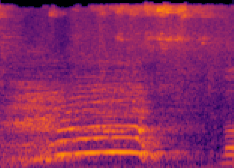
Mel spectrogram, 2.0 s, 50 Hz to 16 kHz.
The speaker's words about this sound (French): Recep Özkan est fier de montrer son troupeau, une soixantaine de vaches dont il obtient chaque jour 250 litres de lait en moyenne.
